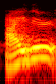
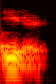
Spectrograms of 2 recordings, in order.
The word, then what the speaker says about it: either: Bueno, tiene either o either. Una de las dos pronunciaciones, la que quieras.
